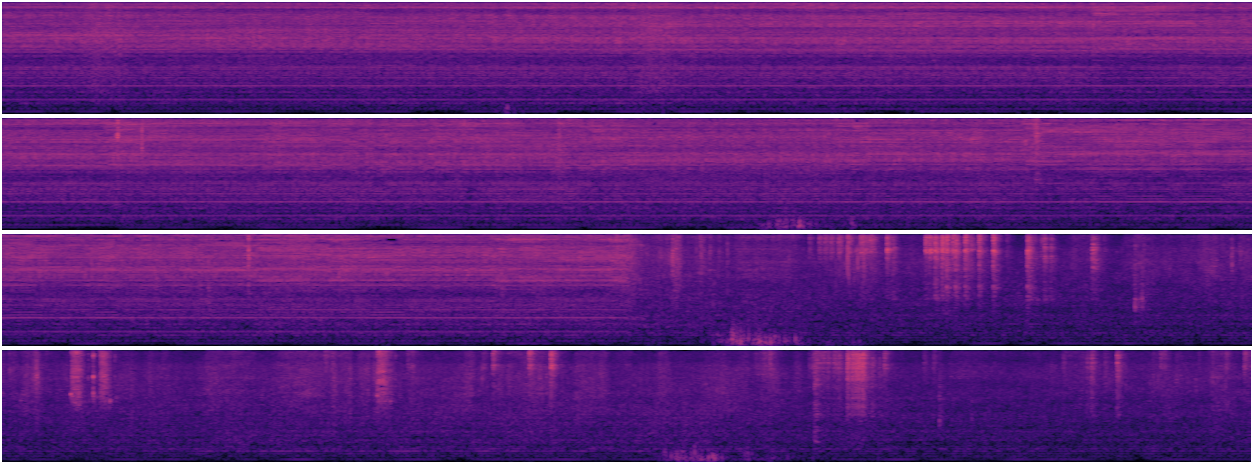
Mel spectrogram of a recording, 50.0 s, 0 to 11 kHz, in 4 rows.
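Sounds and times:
tattoo machine humming: 0.0s - 36.4s, 45.0s - 46.8s.

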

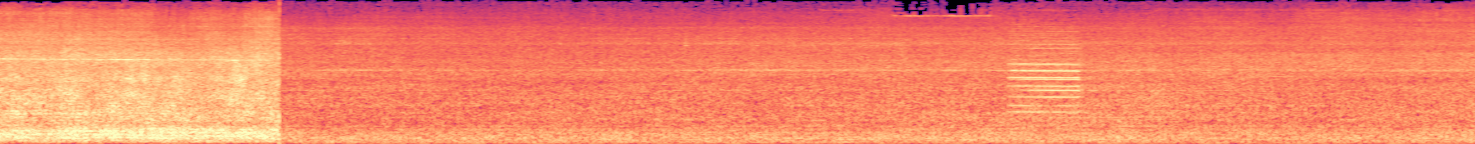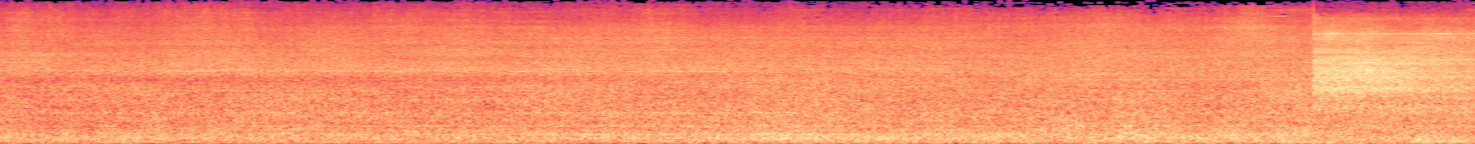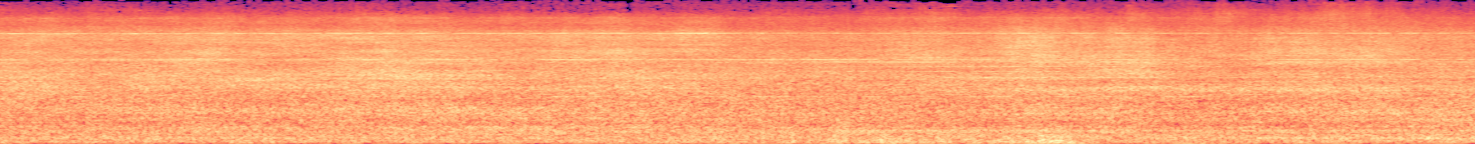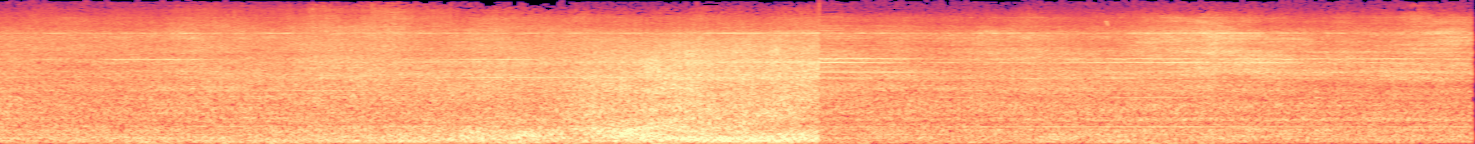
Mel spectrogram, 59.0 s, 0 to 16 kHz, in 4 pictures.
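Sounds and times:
jet landing: 0.0s - 59.0s
horn-like toot: 10.1s - 10.9s.

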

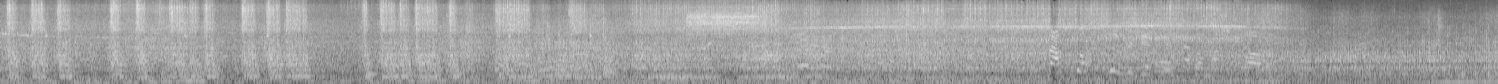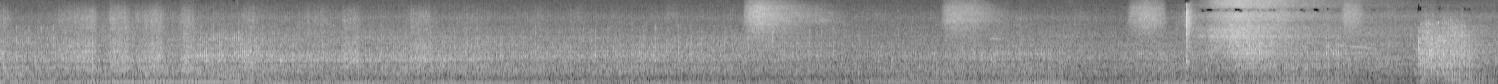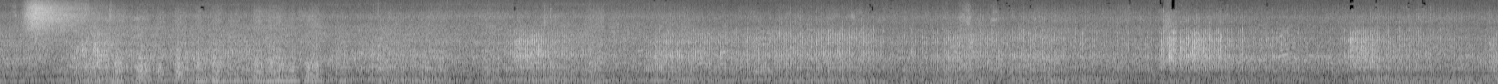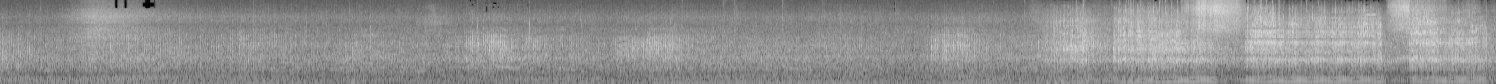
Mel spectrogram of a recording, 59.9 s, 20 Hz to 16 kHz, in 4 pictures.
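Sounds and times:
truck diesel engine under load: 0.0s - 59.9s
short hissing bursts: 26.3s - 28.6s.

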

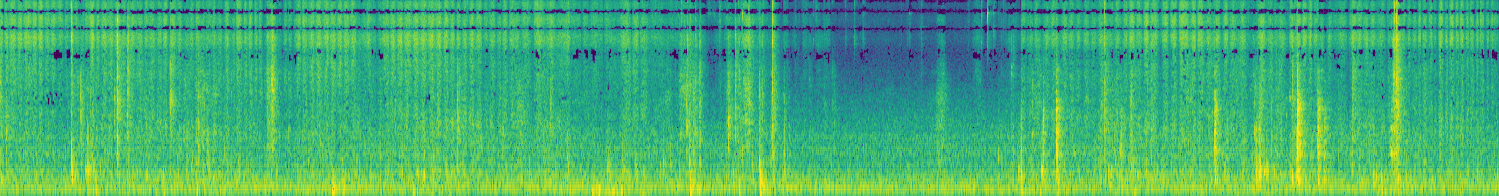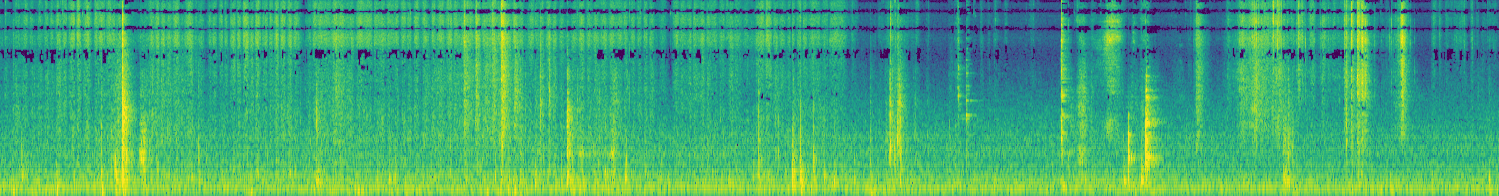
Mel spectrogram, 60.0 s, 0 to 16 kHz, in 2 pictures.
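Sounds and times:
cloth wiping leather: 2.8s - 13.3s, 20.9s - 39.8s.

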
